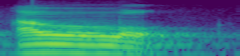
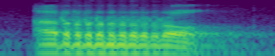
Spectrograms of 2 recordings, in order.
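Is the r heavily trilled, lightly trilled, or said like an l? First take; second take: like l; heavily trilled. First: The r sounds like an l. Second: The r has a long, exaggerated trill. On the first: "jangan juga allo. Jadi kayak huruf L"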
